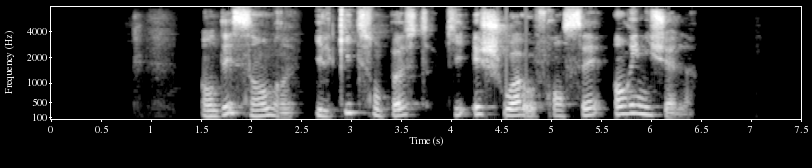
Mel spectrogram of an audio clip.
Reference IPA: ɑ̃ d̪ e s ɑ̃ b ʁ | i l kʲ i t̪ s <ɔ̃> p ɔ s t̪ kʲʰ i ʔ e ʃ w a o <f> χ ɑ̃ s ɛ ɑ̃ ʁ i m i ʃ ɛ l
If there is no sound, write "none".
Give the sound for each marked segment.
ɔ̃, f

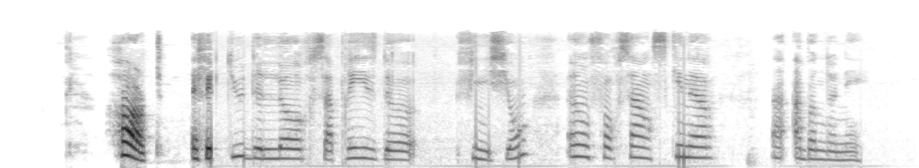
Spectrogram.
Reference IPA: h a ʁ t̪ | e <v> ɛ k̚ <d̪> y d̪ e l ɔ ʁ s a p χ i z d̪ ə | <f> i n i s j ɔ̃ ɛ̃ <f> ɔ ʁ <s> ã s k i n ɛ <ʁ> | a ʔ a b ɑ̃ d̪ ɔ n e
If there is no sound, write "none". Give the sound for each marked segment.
f, t̪, f, f, s, ʁ

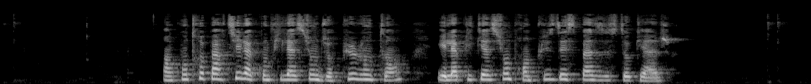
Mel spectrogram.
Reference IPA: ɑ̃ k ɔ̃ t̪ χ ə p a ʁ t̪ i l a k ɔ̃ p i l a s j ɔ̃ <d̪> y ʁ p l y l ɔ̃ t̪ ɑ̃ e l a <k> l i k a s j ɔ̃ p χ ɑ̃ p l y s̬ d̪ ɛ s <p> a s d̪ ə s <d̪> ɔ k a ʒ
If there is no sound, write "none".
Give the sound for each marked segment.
d̪, p, p, t̪

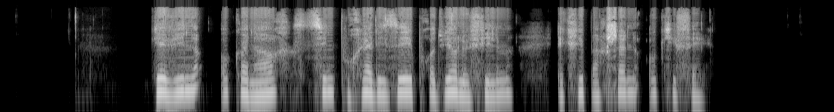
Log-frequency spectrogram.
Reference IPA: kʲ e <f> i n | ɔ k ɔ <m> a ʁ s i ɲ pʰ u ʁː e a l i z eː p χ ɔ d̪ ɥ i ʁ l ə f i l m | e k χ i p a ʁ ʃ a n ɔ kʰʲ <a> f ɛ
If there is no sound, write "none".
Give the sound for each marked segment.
v, n, i

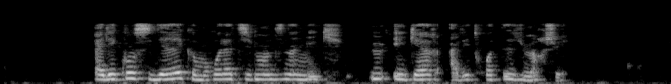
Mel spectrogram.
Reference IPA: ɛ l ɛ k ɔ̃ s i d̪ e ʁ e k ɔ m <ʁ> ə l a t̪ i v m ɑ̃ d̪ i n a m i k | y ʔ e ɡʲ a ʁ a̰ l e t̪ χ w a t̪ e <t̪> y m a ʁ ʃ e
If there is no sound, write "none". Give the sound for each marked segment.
ʁ, d̪

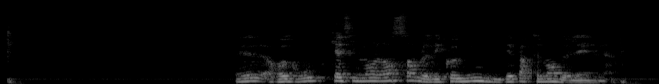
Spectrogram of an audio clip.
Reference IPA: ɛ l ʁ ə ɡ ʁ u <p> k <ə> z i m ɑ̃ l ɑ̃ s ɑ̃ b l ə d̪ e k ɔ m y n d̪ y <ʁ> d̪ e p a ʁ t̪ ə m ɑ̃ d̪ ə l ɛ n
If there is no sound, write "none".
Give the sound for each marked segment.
p, a, none

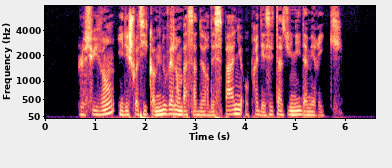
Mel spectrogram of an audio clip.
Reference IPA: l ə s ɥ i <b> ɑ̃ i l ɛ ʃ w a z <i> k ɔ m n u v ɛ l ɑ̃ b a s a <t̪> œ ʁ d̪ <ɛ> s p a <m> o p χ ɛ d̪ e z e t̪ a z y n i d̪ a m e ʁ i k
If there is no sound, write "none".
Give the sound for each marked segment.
v, i, d̪, ɛ, ɲ

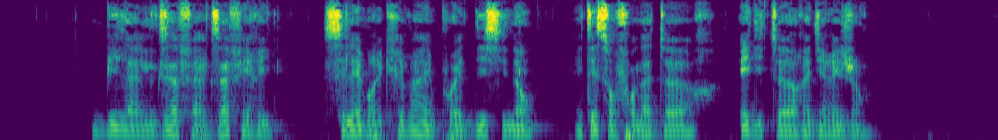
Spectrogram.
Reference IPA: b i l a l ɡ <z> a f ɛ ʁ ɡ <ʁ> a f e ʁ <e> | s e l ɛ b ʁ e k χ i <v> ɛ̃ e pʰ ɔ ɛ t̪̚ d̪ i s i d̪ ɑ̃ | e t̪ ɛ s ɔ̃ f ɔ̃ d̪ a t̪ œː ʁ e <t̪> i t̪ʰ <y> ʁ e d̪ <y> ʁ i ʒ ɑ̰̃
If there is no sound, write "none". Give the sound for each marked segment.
z, z, i, v, d̪, œ, i

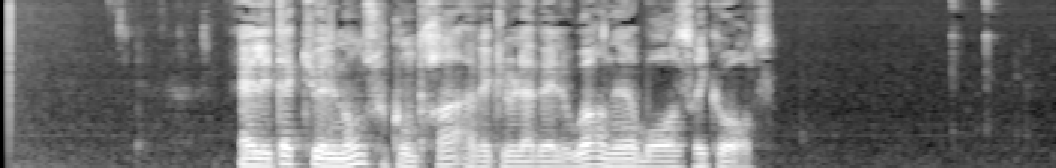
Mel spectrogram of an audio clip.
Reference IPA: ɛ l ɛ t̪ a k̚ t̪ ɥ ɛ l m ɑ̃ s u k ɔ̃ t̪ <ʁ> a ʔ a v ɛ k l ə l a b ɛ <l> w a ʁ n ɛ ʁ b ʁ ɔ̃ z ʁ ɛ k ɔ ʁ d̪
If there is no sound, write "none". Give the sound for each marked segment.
χ, l

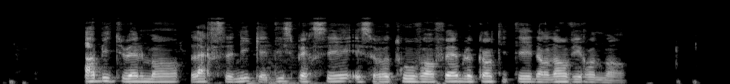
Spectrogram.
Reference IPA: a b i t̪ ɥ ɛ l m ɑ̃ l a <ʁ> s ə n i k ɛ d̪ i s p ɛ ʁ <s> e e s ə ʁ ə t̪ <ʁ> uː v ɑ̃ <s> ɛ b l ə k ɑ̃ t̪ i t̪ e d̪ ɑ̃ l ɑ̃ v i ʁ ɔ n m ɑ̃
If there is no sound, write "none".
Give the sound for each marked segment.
ʁ, s, χ, f

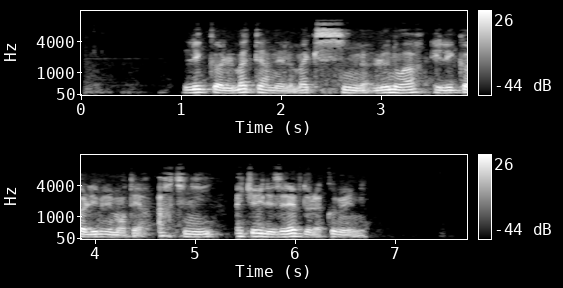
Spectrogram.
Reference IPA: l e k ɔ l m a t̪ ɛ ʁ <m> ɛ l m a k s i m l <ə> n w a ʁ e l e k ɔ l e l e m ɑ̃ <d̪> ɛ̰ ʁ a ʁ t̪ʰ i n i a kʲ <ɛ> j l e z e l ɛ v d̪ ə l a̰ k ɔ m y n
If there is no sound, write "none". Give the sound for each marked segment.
n, ə, t̪, œ

